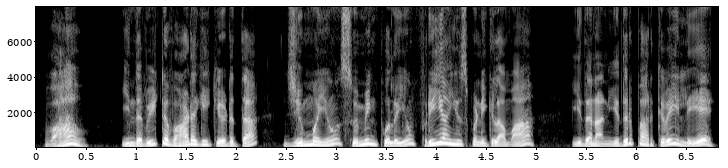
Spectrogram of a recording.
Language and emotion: Tamil, surprised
